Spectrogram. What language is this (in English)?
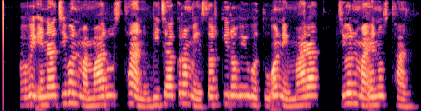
Gujarati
